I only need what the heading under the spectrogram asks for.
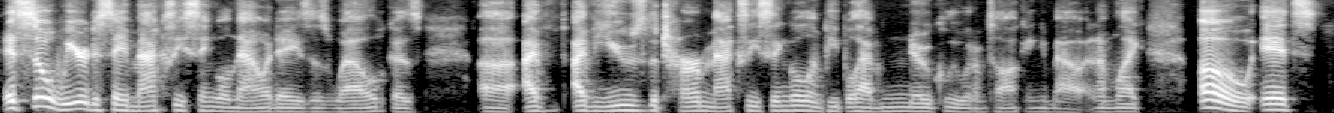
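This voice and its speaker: Answering his livestream chat, this host reads comments aloud and wanders through his responses, often restarting and using fillers. He sounds animated and brisk in a fairly low voice, and the recording is dry and studio-grade.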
